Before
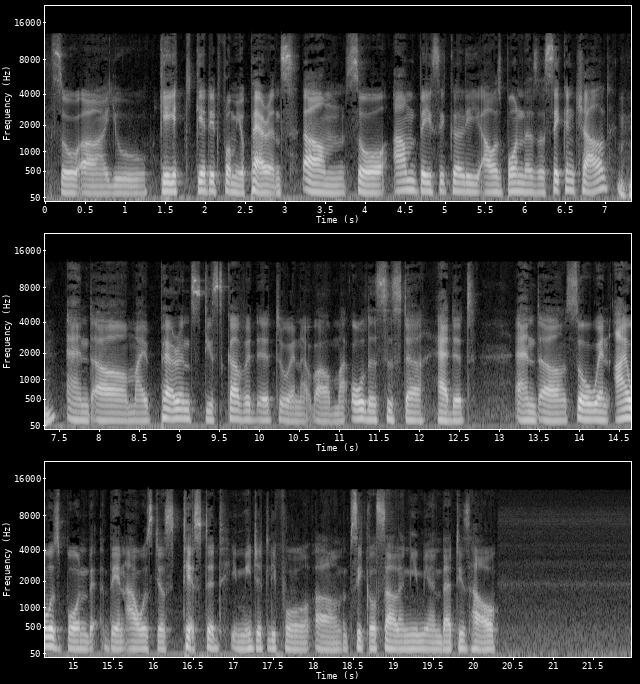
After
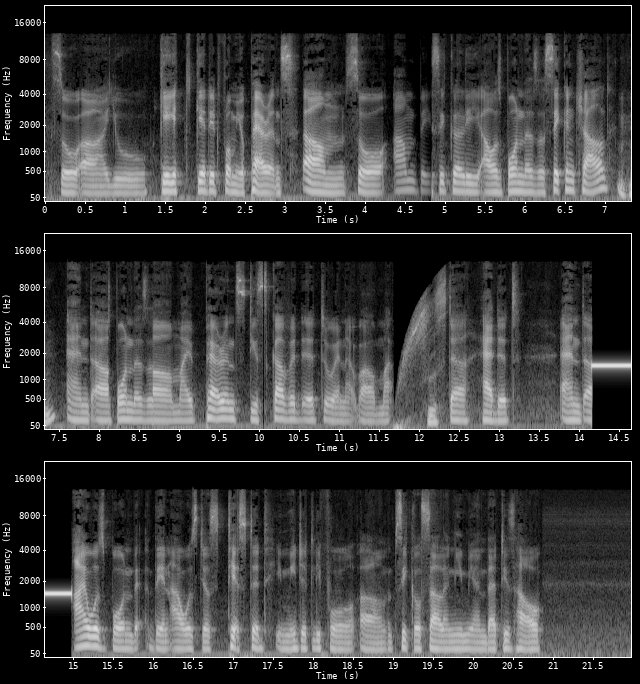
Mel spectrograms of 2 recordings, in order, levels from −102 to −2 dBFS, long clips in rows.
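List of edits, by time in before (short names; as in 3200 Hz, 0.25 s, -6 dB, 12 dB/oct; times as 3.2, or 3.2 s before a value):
3.75–4.83 fade out
5.67–6.23 copy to 8.11
11.11 tape start 0.70 s
13.59–14.42 bleep 1480 Hz -14 dBFS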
